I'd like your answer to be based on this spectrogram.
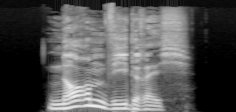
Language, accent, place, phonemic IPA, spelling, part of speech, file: German, Germany, Berlin, /ˈnɔʁmˌviːdʁɪç/, normwidrig, adjective, De-normwidrig.ogg
- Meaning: non-standard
